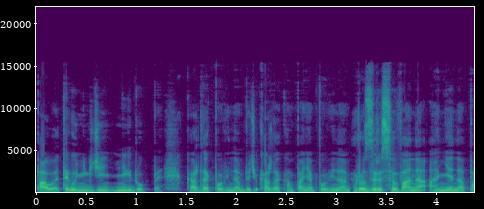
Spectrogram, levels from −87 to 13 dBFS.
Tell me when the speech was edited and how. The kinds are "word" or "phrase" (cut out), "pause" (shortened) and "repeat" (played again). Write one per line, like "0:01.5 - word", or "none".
0:01.0 - word
0:01.8 - word
0:02.2 - word
0:03.1 - word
